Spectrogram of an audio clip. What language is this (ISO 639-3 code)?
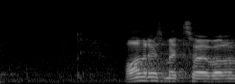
est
